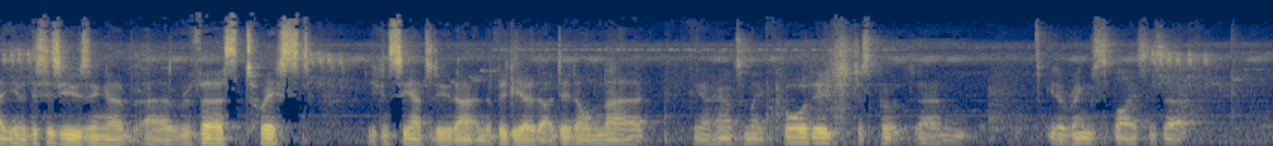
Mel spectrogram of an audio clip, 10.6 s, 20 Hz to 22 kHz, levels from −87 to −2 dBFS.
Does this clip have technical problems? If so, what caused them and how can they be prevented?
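Yes. Throughout the audio there is a dull, gurgling, granular quality with upper frequencies flickering in and out, plainly audible and likely MP2 compression. MPEG Layer II divides the signal into 32 equal sub-bands and shares bits among them. At a rate that sounds like about 80 kbps, the upper bands keep dropping out and the remaining ones are coarsely quantised. Unlike MP3 swirl, the damage is band-wise switching and grainy roughness. Encoding at a higher bitrate, or with a more efficient codec, prevents it.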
